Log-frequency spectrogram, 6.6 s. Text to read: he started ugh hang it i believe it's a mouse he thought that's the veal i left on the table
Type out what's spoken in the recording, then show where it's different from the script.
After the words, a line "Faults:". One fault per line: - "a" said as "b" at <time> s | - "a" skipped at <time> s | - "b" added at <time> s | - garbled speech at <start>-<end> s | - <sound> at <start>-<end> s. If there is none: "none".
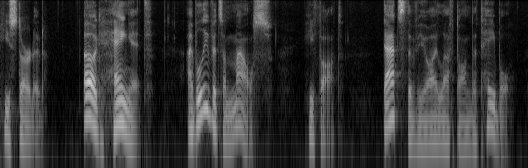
he started ugh hang it i believe it's a mouse he thought that's the view i left on the table
Faults:
- "veal" said as "view" at 5.1 s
